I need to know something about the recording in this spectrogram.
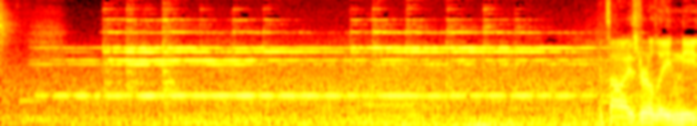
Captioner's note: bell ringing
